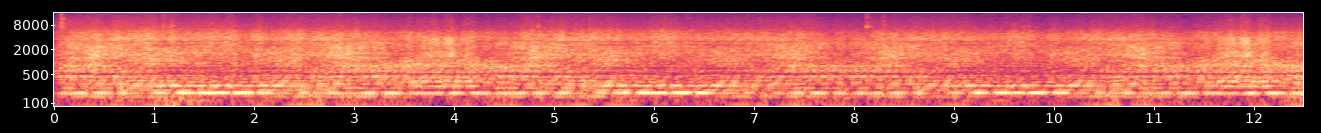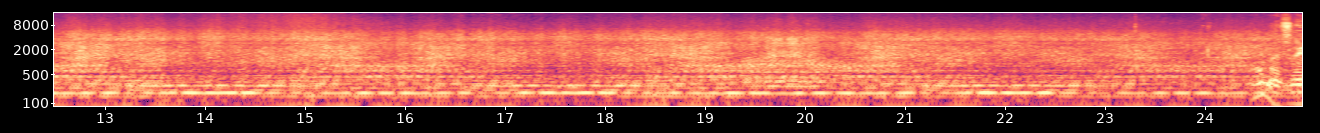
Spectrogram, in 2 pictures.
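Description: A warbird propeller aircraft in Microsoft Flight Simulator drones past in a steady, loud engine roar with a droning hum that holds for the whole stretch, as if heard from a chase camera, with no clear change in level.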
